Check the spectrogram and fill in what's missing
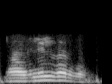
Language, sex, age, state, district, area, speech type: Tamil, male, 45-60, Tamil Nadu, Madurai, urban, conversation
